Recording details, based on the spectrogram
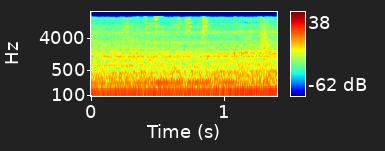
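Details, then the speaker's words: Nissan Skyline R32 GTR driving: loud, raw, unmuffled low rumble with audible turbo from exhaust leak where downpipe separated at the joint. "now you can actually hear now you can hear how garbage this thing sounds yeah terrible iron32 trailer [Music] embarrassing noise and it is genuinely like i love this car i put the window back up it's too loud"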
